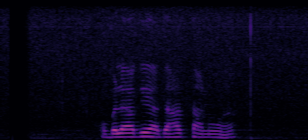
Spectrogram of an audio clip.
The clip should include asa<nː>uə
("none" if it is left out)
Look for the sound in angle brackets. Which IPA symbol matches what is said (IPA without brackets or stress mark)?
n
